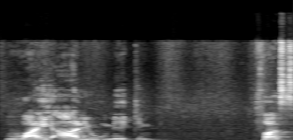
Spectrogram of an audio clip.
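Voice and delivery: slow, word by word reading; slow read-aloud. Shown as a demonstration. Teacher reading the sentence slowly to students. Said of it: "ध्यान से देखिएगा".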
